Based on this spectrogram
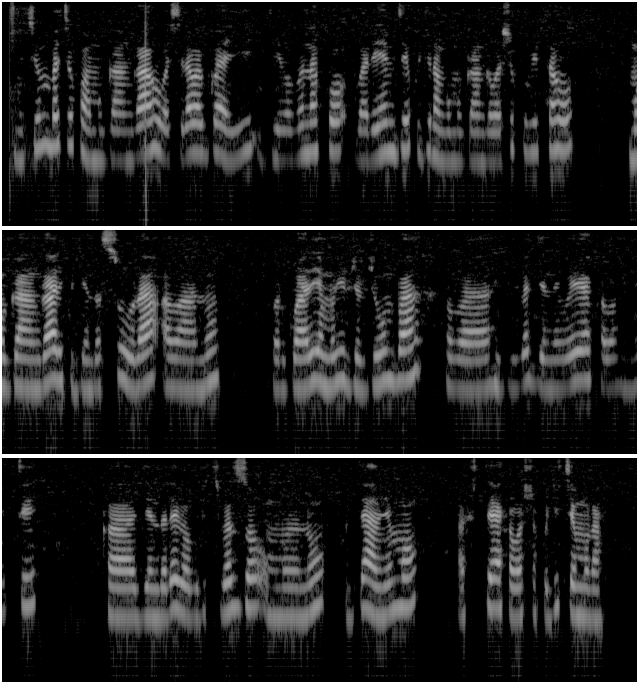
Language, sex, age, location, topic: Kinyarwanda, female, 18-24, Huye, health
